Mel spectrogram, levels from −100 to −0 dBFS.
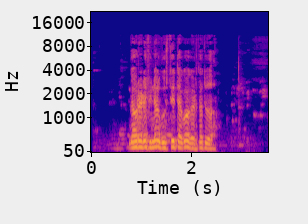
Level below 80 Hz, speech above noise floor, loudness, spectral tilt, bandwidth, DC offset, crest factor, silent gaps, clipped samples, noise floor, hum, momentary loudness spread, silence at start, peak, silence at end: -62 dBFS; 36 dB; -25 LUFS; -6.5 dB/octave; 11.5 kHz; under 0.1%; 18 dB; none; under 0.1%; -61 dBFS; none; 9 LU; 0.6 s; -10 dBFS; 1.05 s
